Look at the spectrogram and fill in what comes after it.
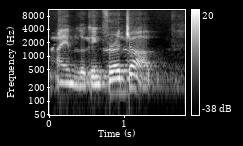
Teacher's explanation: we don't say for but we say fur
